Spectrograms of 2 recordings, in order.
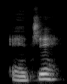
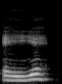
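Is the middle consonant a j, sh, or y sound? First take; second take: j; y. First: The middle consonant is a j sound. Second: The middle consonant is a y sound. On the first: "제라고 바뀌고" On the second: "예 소리가 나는데"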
